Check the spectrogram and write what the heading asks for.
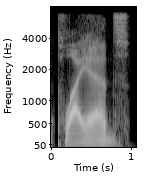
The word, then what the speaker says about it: Pleiades: also have noted that the Pleiades or play however you want to pronounce that the ply ads are known as the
